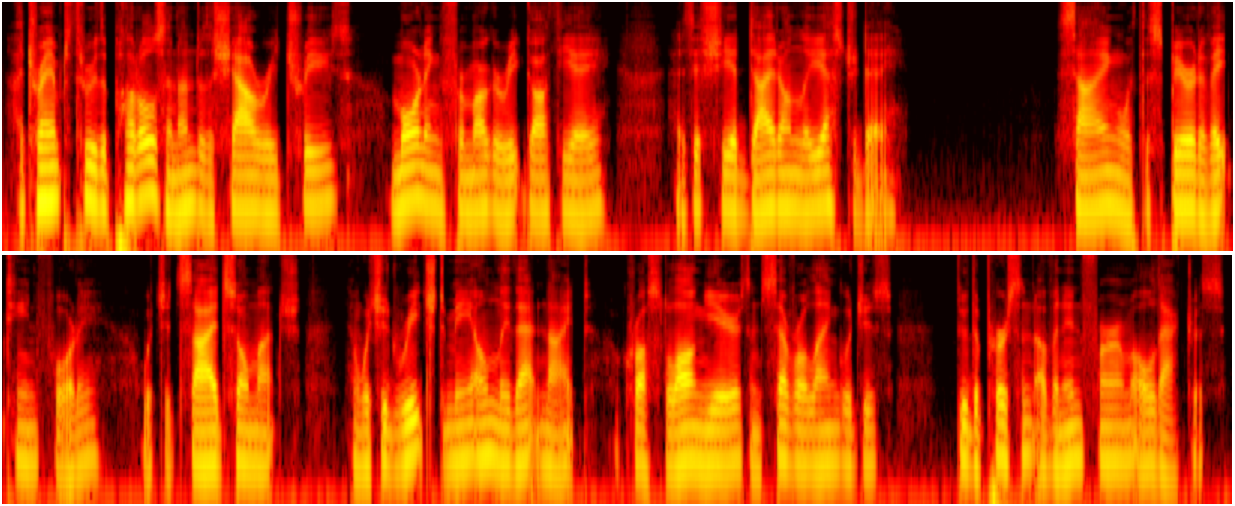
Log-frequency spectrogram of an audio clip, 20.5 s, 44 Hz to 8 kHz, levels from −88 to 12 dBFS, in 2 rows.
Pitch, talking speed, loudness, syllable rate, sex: 105 Hz, 160 wpm, -22 LUFS, 5.0 syllables/s, male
